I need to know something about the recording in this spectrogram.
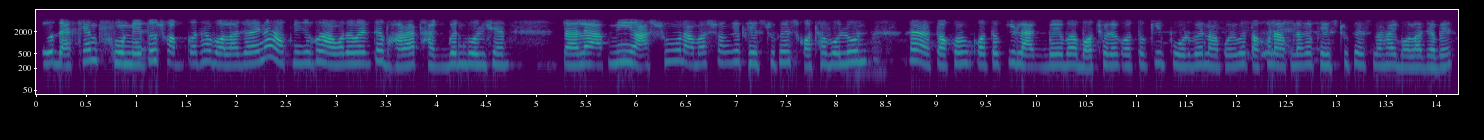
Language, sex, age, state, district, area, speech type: Bengali, female, 30-45, West Bengal, Murshidabad, urban, conversation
